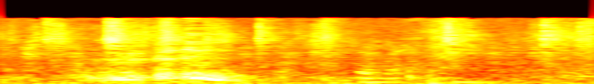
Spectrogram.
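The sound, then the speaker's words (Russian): A golden retriever gives soft whimpers and small yips, faint and partly buried under people talking. “Знакомьтесь, это золотистый ретривер по имени Мира.”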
